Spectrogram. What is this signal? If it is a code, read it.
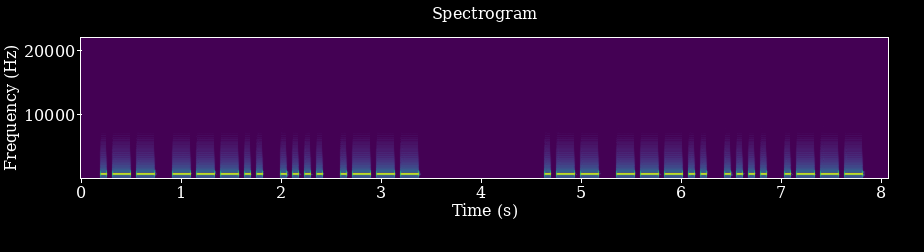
Morse code, heard as a keyed tone, about 20 wpm, 700 Hz. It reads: W8HJ W8HJ
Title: USA Call Signs - 4 Characters - Repeated 2x - 20wpm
